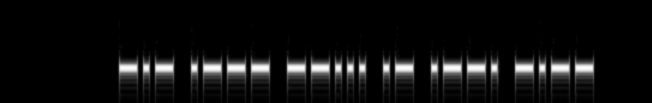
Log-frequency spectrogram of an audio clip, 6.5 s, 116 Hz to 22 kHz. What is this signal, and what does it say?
Morse code, heard as a keyed tone, about 20 wpm, 700 Hz. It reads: KJ7APY
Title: USA Call Signs - 6 Characters - 4x Character Spacing - 20wpm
